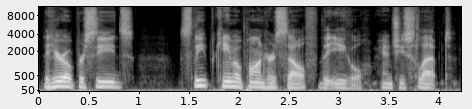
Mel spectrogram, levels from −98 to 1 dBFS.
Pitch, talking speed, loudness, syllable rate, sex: 125 Hz, 170 wpm, -18 LUFS, 4.9 syllables/s, male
